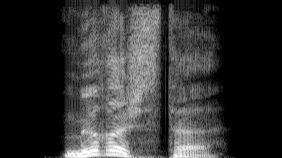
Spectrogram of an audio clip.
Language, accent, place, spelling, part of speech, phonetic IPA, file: German, Germany, Berlin, mürrischste, adjective, [ˈmʏʁɪʃstə], De-mürrischste.ogg
- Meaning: inflection of mürrisch: 1. strong/mixed nominative/accusative feminine singular superlative degree 2. strong nominative/accusative plural superlative degree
